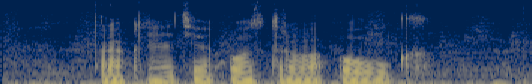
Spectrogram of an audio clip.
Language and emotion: Russian, neutral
